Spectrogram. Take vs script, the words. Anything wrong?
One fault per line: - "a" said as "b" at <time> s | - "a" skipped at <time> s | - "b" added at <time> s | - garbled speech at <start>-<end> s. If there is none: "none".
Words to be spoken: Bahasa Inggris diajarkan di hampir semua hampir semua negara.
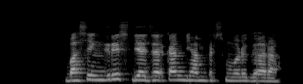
- "hampir semua" skipped at 2.4 s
